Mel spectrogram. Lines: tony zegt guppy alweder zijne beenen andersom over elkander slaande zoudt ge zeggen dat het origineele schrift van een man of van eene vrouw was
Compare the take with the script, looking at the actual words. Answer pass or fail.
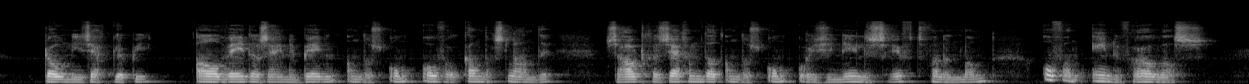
fail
